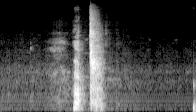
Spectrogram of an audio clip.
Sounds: Sneeze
